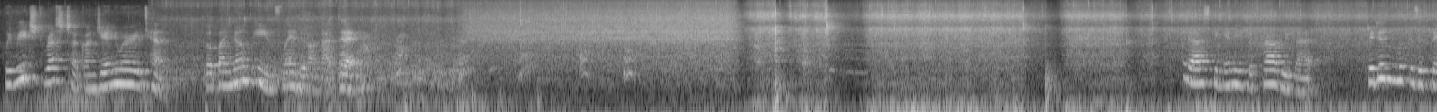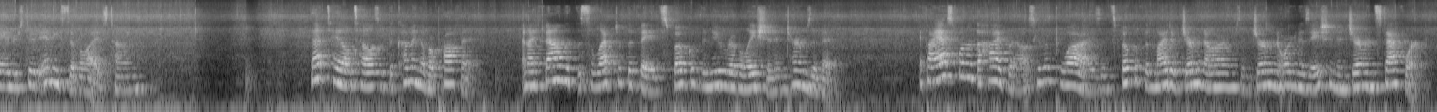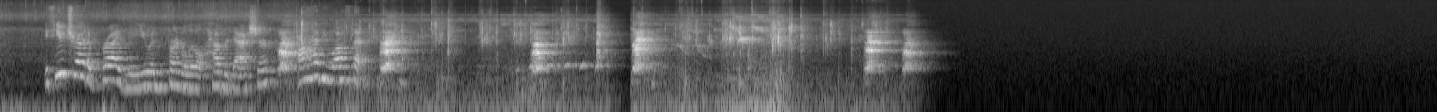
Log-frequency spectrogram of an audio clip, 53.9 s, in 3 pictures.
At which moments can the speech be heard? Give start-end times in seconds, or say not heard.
0.1-4.6, 14.8-19.8, 21.9-28.5, 29.4-35.8, 36.5-40.5.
